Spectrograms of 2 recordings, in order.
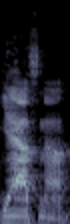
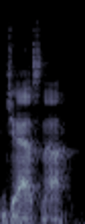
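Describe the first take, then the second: First: The name begins with a Y sound. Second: The name begins with a J sound. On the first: "the J makes the Y sound" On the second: "I was saying the name wrong the whole time"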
